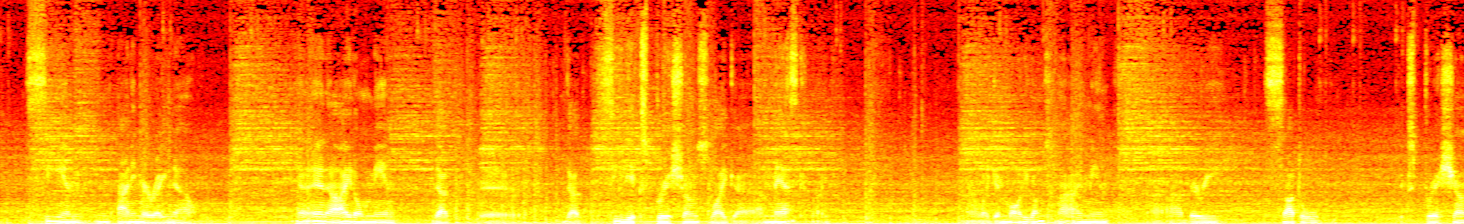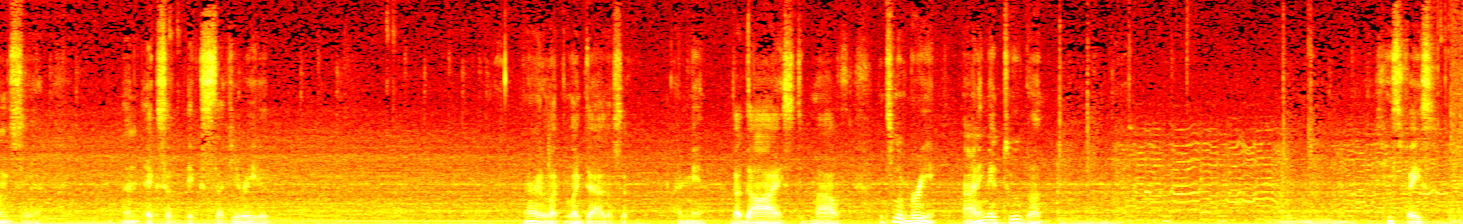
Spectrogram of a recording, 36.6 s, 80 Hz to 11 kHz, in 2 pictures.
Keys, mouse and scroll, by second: 0.5 e, 2.3 e, 3.4 e, 5.5 middle click, 6.0-8.2 right drag, 8.1-9.5 middle drag, 8.1 g, 9.8 middle click, 10.5-12.2 right drag, 11.3 g, 14.6 g, 17.1-28.6 middle drag, 17.5 right click, 19.5 g, 22.8 g, 28.8-35.0 middle drag, 35.0 scroll down 1, 35.2-36.5 middle drag, 36.3-36.5 right drag.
